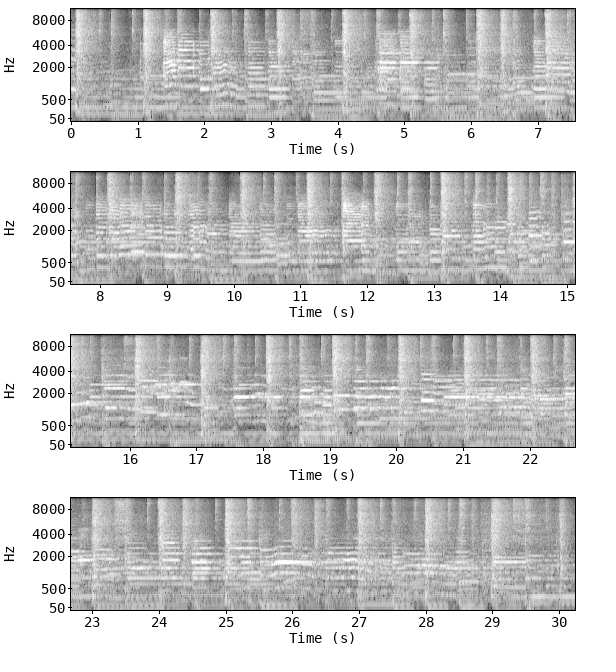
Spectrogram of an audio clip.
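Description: Live honky-tonk country band playing an instrumental break with no vocals: electric and acoustic guitars and pedal steel over electric bass and a steady drum-kit beat.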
